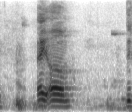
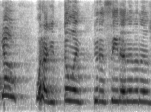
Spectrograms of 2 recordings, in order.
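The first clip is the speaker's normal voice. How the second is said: lightly voiced angry old lady, pitched up; mock scream; 8 semitones higher than usual. Hammed-up high old lady yelling at him. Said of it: "So she screaming".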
